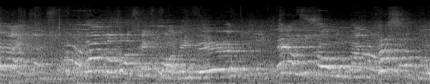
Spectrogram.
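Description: A crowd of children's voices talking and calling out at once, many high voices overlapping.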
